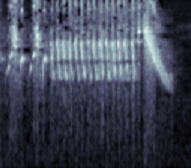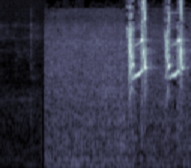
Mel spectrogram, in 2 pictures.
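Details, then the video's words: European goldfinch song used to teach young birds. Twittering notes lead into a dense buzzy trill that ends in a downward sweep. After a pause come a broad hiss of noise and two short high notes. "تغريد طائر الحسون نار لتعليم الفراخ"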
